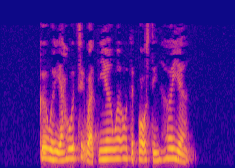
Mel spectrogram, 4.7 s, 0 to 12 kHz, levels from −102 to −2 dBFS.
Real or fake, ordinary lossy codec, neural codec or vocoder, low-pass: real; AAC, 32 kbps; none; 7.2 kHz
